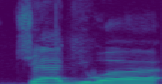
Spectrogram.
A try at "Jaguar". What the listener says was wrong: Who says Jaguar? There's no fucking W in it. It's Jaguar. guys say Nike is pronounced Nike and not Nike, then we say it's pronounced Jaguar, not Jaguar.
